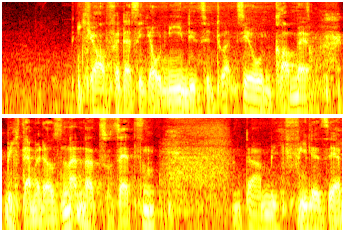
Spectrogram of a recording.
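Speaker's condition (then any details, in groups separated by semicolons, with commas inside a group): Laryngectomy after laryngeal cancer; total laryngectomy for laryngeal cancer, shunt valve voice prosthesis in tracheoesophageal fistula; presses tracheostoma shut, air redirected to pharynx, pharyngeal segment vibrates like vocal folds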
